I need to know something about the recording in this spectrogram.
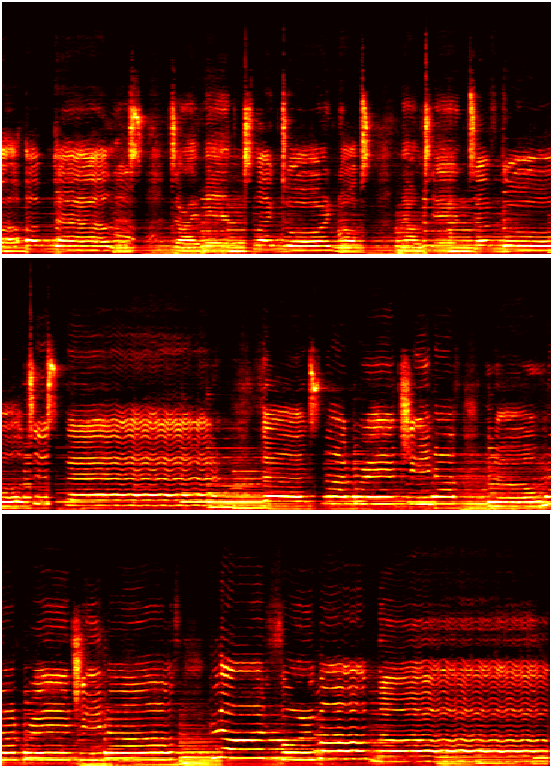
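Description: A young girl singing a slow ballad into a microphone over a recorded piano accompaniment, holding long, wavering notes.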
